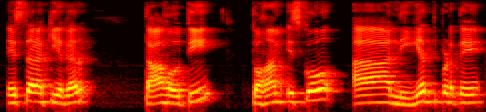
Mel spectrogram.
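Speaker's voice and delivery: normal talking voice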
